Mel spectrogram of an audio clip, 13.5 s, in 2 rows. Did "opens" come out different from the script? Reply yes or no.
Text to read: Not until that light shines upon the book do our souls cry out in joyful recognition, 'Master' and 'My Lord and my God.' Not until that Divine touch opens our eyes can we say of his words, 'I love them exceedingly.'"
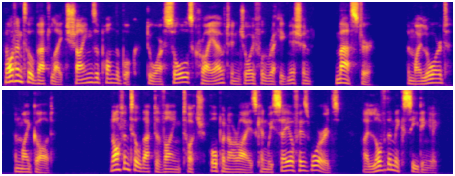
yes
